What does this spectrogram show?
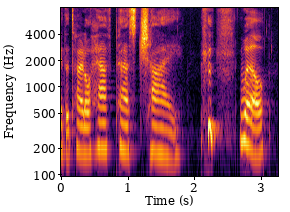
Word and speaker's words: chai: as you're looking at the title half past chai well say K2 you can explain that a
